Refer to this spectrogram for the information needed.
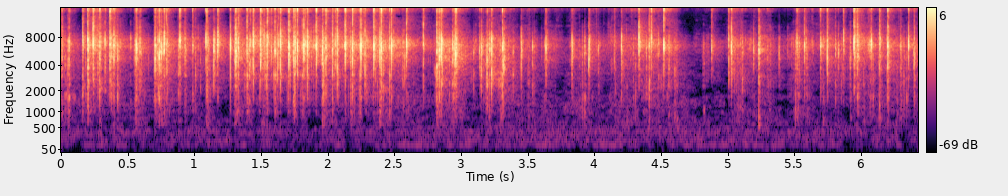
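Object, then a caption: Plastic film snack wrapper. Gloved fingers turn, rub and crinkle a sealed purple plastic Jumka waffle wrapper with the bar still inside. The result is a dense stream of bright, crisp crackles and rustles made of many short, sharp snaps with almost no low end.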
